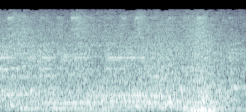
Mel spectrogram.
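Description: Race car engine running at speed over music, ending in a low, loud rush as a car passes close.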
